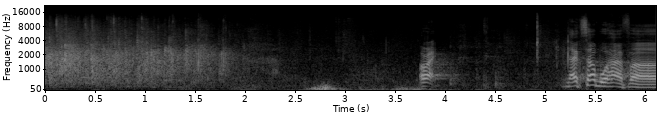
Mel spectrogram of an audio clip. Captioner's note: applause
